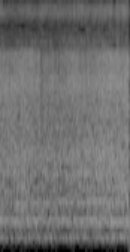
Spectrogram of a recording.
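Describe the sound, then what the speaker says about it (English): A swarm of bees gives off a dense, steady buzzing drone that fills the whole moment without pause, and no voices are heard. "Now we're just waiting for the bees."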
